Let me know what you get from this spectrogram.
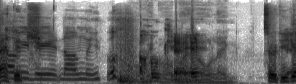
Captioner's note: laughter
